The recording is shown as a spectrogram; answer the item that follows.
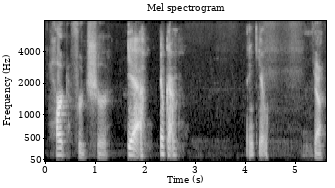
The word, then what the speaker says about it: Hertfordshire: To me, it's pronounced Hertfordshire.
